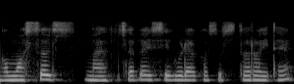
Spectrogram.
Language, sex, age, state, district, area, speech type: Odia, female, 18-30, Odisha, Bhadrak, rural, spontaneous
